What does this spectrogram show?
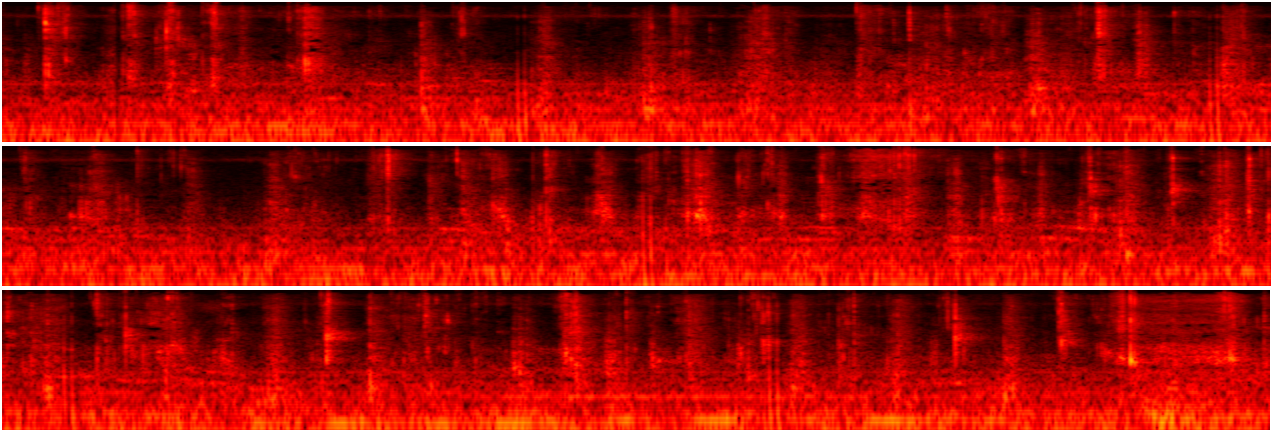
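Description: A person chewing and crunching food close to the microphone, with many short, crisp bite and mouth sounds at an uneven pace.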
